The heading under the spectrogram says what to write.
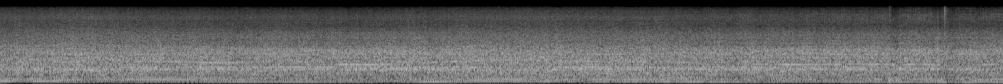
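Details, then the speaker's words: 2006 EZGO TXT gas golf cart, formerly a crank no-start from water in the fuel, after the repair work: in neutral, the petrol engine gives a steady, even, unbroken hum with no stumbles or knocks; it runs smoothly. "seems to be running pretty good now"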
